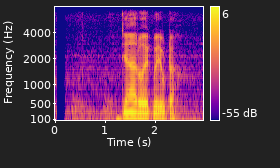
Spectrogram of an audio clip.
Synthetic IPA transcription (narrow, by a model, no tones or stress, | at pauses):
t̪jãɾʌɦekoewʈa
